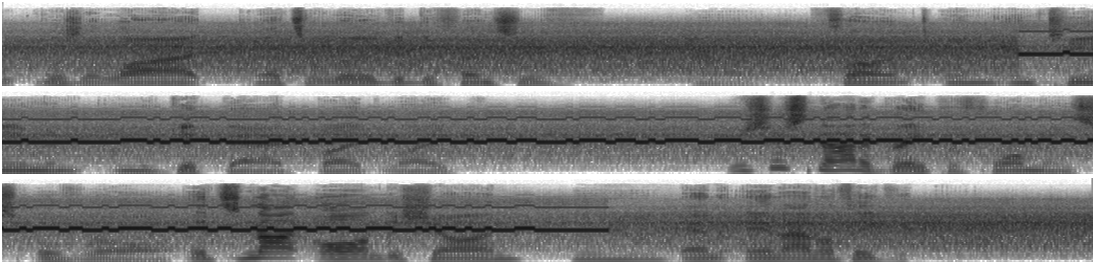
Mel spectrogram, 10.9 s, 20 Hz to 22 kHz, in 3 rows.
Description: RTTY (45.45 baud, 170 Hz shift), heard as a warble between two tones, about 1800 Hz centre, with radio static and speech in English. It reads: REGLAMENTO DE ESPECTACULOS.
